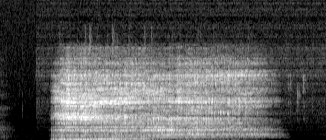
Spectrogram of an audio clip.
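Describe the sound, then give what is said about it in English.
A single loud, deep monster roar, a Chinese dragon sound effect, bursts in and rumbles with a gritty, growling texture for about two seconds before cutting off. No talking. “we had a roaring, wing-flapping, tail-swishing, splashing, and bleeding good time in that quiz”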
